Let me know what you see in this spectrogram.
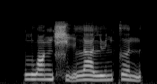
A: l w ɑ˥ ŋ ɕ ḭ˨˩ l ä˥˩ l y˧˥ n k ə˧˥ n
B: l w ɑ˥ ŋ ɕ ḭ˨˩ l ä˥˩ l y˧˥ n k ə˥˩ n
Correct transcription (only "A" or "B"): B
